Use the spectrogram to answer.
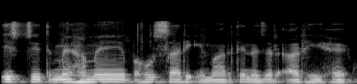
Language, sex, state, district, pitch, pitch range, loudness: Hindi, male, Jharkhand, Deoghar, 110 Hz, 105-115 Hz, -17 LUFS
